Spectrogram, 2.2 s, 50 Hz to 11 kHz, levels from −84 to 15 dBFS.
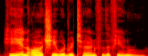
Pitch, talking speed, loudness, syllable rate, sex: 230 Hz, 215 wpm, -13 LUFS, 5.6 syllables/s, female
